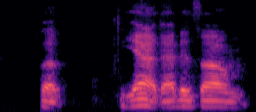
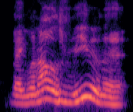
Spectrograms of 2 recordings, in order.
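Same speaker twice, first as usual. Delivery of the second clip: ordinary talk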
